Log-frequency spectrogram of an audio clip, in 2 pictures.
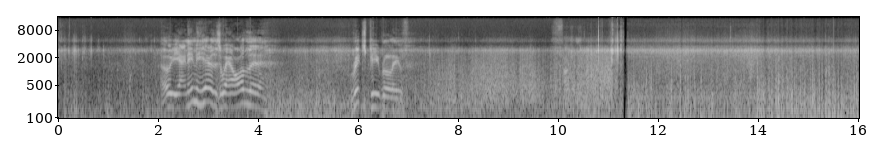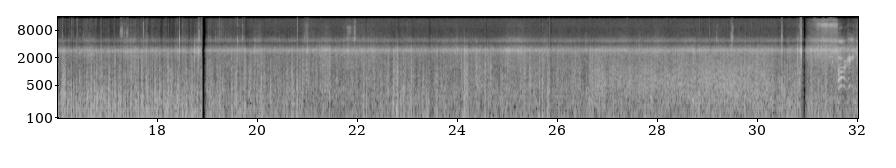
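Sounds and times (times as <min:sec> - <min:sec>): water rushing along hull: 0:00.0 - 0:32.0
wind buffeting microphone: 0:00.0 - 0:32.0.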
